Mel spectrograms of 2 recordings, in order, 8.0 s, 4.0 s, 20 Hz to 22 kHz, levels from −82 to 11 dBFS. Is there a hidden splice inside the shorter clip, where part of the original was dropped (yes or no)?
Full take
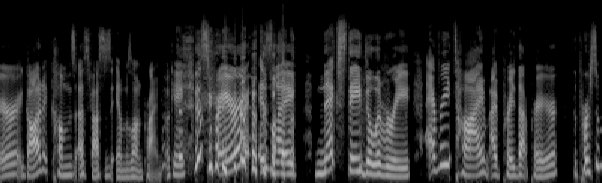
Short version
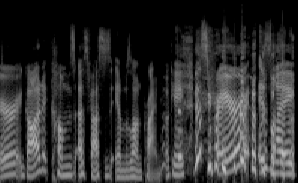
no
